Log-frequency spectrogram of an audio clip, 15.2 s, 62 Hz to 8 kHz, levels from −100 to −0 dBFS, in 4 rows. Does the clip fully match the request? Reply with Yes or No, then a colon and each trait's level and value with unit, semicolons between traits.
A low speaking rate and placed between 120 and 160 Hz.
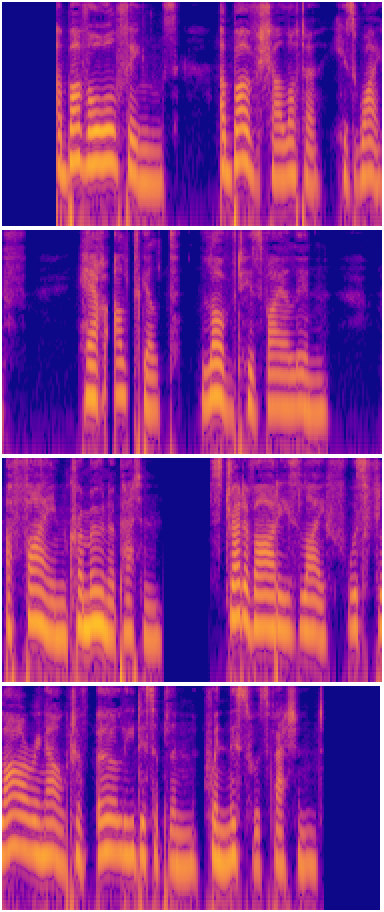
No: slow, 110 wpm; high, 190 Hz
